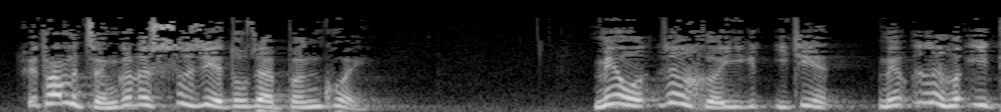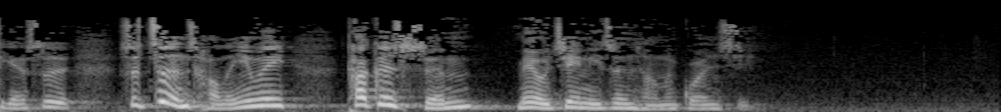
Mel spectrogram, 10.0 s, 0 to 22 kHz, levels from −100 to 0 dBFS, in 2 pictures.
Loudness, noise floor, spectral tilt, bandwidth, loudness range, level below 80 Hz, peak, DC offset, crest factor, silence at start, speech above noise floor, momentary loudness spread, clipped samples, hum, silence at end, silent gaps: -26 LUFS; -65 dBFS; -5.5 dB/octave; 11.5 kHz; 3 LU; -52 dBFS; -8 dBFS; under 0.1%; 18 dB; 0.15 s; 40 dB; 11 LU; under 0.1%; none; 1.25 s; none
